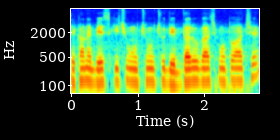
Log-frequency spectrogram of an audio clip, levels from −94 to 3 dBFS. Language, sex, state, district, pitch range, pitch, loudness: Bengali, male, West Bengal, North 24 Parganas, 130-135 Hz, 135 Hz, -18 LUFS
